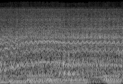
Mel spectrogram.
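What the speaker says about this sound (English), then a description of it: "Can you hear the sound of the drill making the plug hole?" Power drill cutting the plug hole in a bath at a factory, a loud continuous whirring grind up close for about a second with a slight pulsing texture.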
